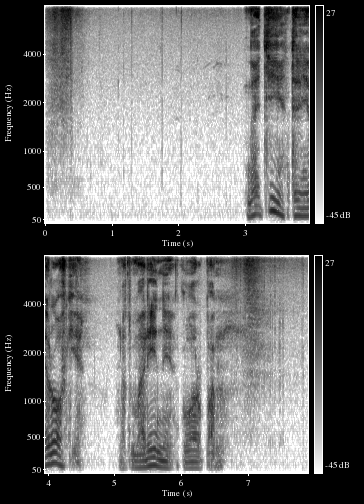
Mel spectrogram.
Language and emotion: Russian, neutral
